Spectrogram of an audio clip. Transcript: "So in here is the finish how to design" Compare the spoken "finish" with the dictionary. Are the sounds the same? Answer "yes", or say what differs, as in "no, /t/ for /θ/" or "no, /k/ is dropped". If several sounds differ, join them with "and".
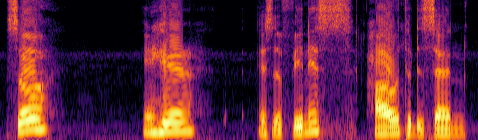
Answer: no, /s/ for /ʃ/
